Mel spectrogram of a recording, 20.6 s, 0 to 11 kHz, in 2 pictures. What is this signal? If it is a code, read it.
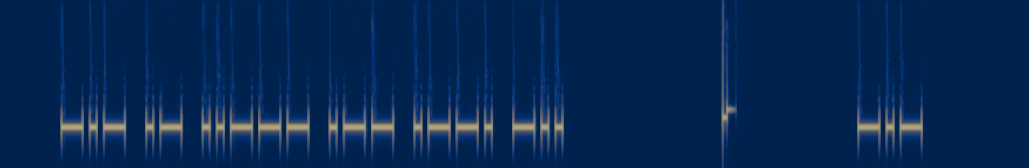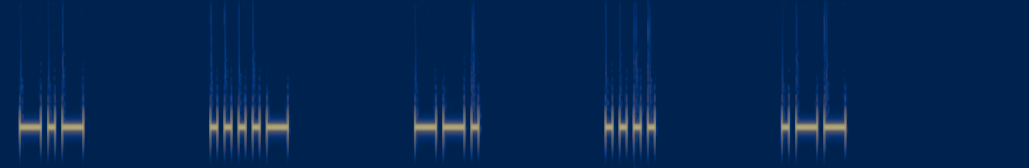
Morse code, heard as a keyed tone, about 17 wpm, spaced as for 9 wpm, 700 Hz. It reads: KA2WPD KK4GHW
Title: USA Call Signs - 6x Character Spacing - 17wpm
